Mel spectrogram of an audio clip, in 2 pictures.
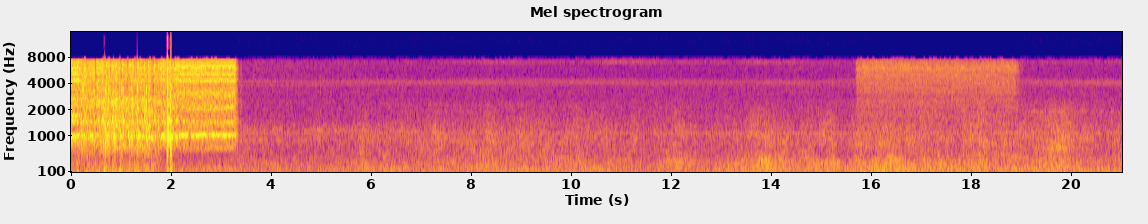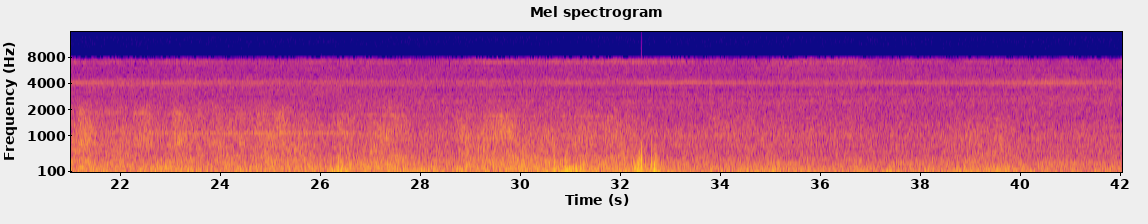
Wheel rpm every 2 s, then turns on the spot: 180, 150, 0, 0, 0, 0, 0, 0, 0, 0, 0, 0, 0, 0, 0, 0, 0, 0, 0, 0, 0.
none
